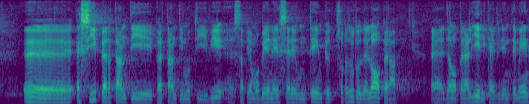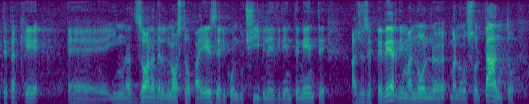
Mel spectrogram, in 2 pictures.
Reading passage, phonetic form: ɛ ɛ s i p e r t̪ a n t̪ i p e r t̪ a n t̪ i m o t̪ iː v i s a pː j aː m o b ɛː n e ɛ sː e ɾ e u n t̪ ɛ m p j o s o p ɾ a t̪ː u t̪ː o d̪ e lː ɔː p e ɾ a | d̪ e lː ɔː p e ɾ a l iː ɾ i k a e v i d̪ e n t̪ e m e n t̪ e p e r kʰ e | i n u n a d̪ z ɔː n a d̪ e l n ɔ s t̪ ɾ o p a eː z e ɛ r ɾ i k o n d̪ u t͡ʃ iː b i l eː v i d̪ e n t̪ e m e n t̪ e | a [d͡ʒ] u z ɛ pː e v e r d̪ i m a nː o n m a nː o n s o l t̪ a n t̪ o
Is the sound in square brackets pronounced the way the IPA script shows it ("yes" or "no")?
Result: yes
